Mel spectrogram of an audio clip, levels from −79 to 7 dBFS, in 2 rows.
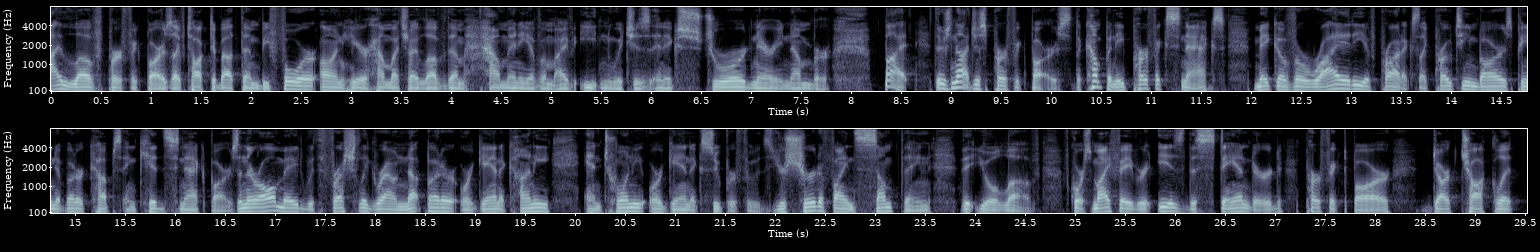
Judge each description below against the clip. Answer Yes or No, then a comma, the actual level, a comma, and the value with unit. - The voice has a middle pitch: No, low, 100 Hz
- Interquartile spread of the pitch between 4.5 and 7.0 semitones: Yes, average, 5.2 semitones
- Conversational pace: Yes, average, 175 wpm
